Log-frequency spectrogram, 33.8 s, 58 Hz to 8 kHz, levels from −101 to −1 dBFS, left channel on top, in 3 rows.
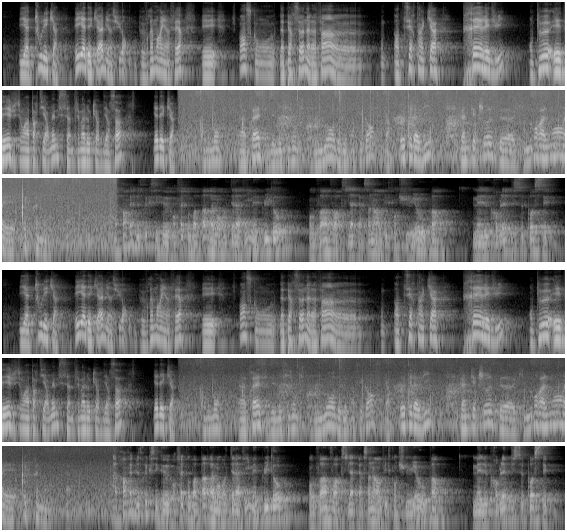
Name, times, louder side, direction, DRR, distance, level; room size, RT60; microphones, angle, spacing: voice 1, 0.3-1.1 1.4-4.4 4.7-7.2 7.6-8.9 9.2-10.0 10.5-13.9 14.3-14.7 15.3-15.6 16.0-19.9 20.4-23.5 23.8-23.9, left 2 dB, 25° left, 15 dB, 0.6 m, -34 dB
sound 1, 14.8-24.8, left 9 dB, 90° left, 0.5 m, -37 dB
voice 2, 24.7-28.2 28.7-31.3 31.9-33.4, right 2 dB, 85° right, 7 dB, 1.9 m, -36 dB
15.0 x 12.5 x 7.2 m, 1.1 s
head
